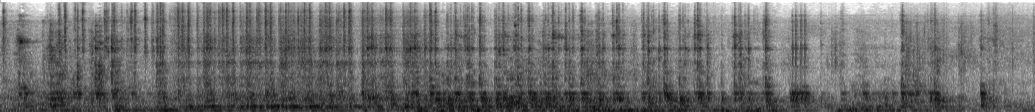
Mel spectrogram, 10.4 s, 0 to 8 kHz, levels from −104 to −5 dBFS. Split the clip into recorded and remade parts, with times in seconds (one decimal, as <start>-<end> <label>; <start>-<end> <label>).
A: 0.0-1.7 recorded; 1.7-4.3 remade; 4.3-10.4 recorded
